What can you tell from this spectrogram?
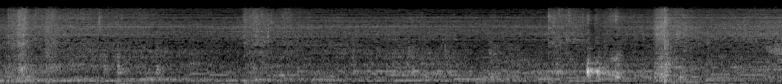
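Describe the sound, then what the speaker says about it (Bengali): Soaked rice, left to soak about an hour, frying in a pan with two bay leaves, giving a steady soft sizzle with occasional stirring scrapes and a few louder knocks near the end. "তখন এই চালগুলো আমি দিয়ে দেবো।"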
